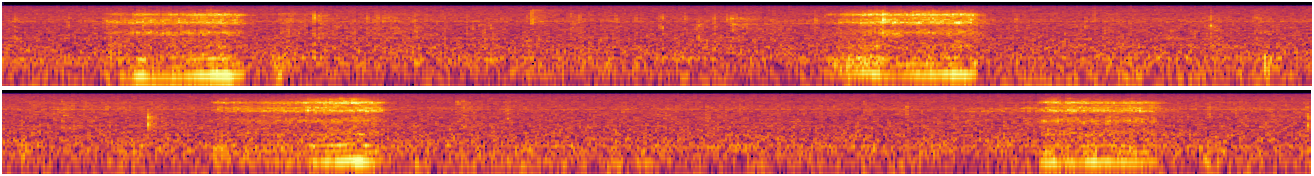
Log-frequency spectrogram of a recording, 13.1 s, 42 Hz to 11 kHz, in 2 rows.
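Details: Female Basset hound snoring: quiet, regular snoring, four low rattling snores about 3.5 seconds apart, roughly 16 a minute, against steady room hiss.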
